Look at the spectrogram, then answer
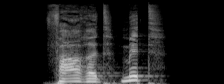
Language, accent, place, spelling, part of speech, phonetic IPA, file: German, Germany, Berlin, fahret mit, verb, [ˌfaːʁət ˈmɪt], De-fahret mit.ogg
- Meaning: second-person plural subjunctive I of mitfahren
